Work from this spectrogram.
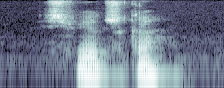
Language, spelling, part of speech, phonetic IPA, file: Polish, świeczka, noun, [ˈɕfʲjɛt͡ʃka], LL-Q809 (pol)-świeczka.wav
